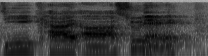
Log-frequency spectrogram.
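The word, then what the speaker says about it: dikaiosune (δικαιοσύνη): So, in the Greek, the word for righteousness and the word for justice is pronounced dikaiosune. Dikaiosune, and it's the same word.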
